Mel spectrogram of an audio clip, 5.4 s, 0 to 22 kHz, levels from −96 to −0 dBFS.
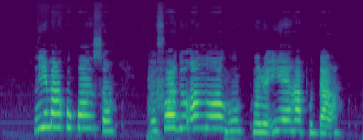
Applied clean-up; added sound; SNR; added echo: none; none; none; none.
